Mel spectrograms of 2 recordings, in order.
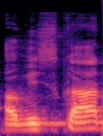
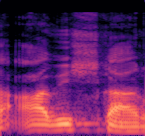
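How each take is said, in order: First: आविष्कार said with a plain s sound, aviskar; आविष्कार with the sibilant softened to s, shown as the wrong form; wrong spelling read out. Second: आविष्कार with a clear sh sound, aavishkaar; आविष्कार said carefully with the sh before k; correct pronunciation. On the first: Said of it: "आविष्कार नहीं होता". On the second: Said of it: "आविष्कार होता है". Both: Shown as a demonstration.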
